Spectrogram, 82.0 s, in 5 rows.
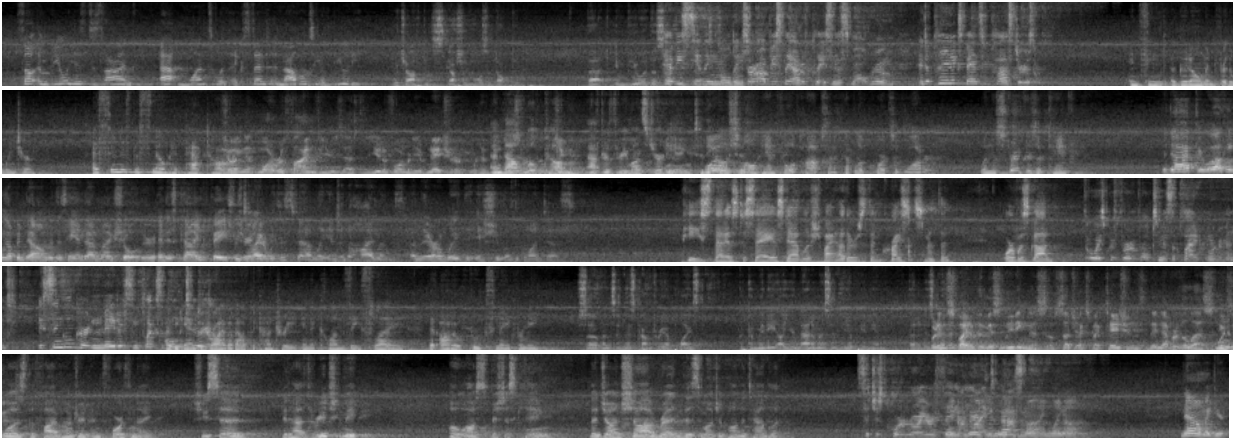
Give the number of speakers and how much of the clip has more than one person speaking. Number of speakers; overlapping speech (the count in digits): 10, about 9%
